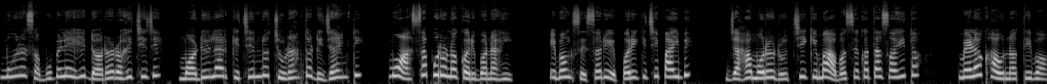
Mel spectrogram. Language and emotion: Odia, fearful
